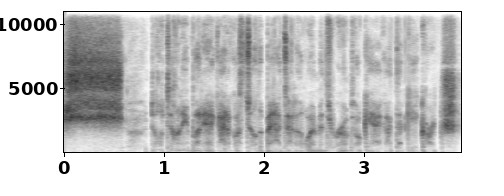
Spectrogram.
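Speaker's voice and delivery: hushed, secretive, sneaky whisper. Imitating someone sneaking around a hotel at night: imitating someone whispering. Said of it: "He's like".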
